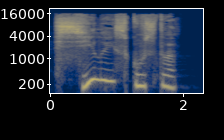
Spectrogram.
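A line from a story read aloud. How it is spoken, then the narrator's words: Breathless laughing whisper. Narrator (Russian): шептала Елена Сергеевна, смеясь и задыхаясь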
